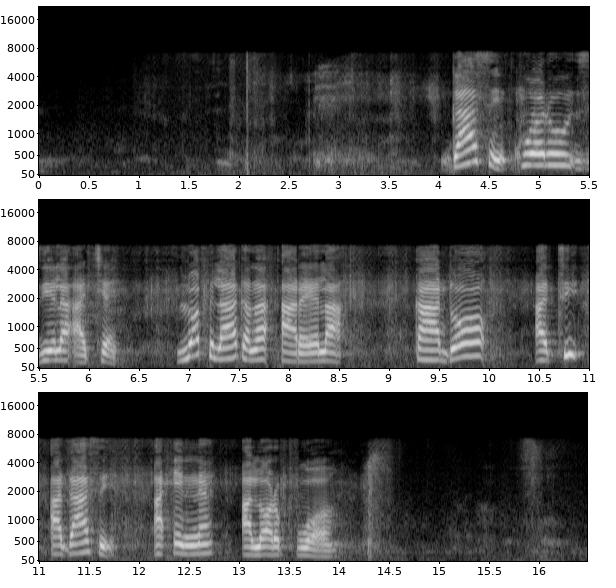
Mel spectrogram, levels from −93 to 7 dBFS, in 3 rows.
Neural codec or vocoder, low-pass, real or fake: codec, 16 kHz, 4 kbps, FunCodec, trained on Chinese and English, 50 frames a second; 7.2 kHz; fake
